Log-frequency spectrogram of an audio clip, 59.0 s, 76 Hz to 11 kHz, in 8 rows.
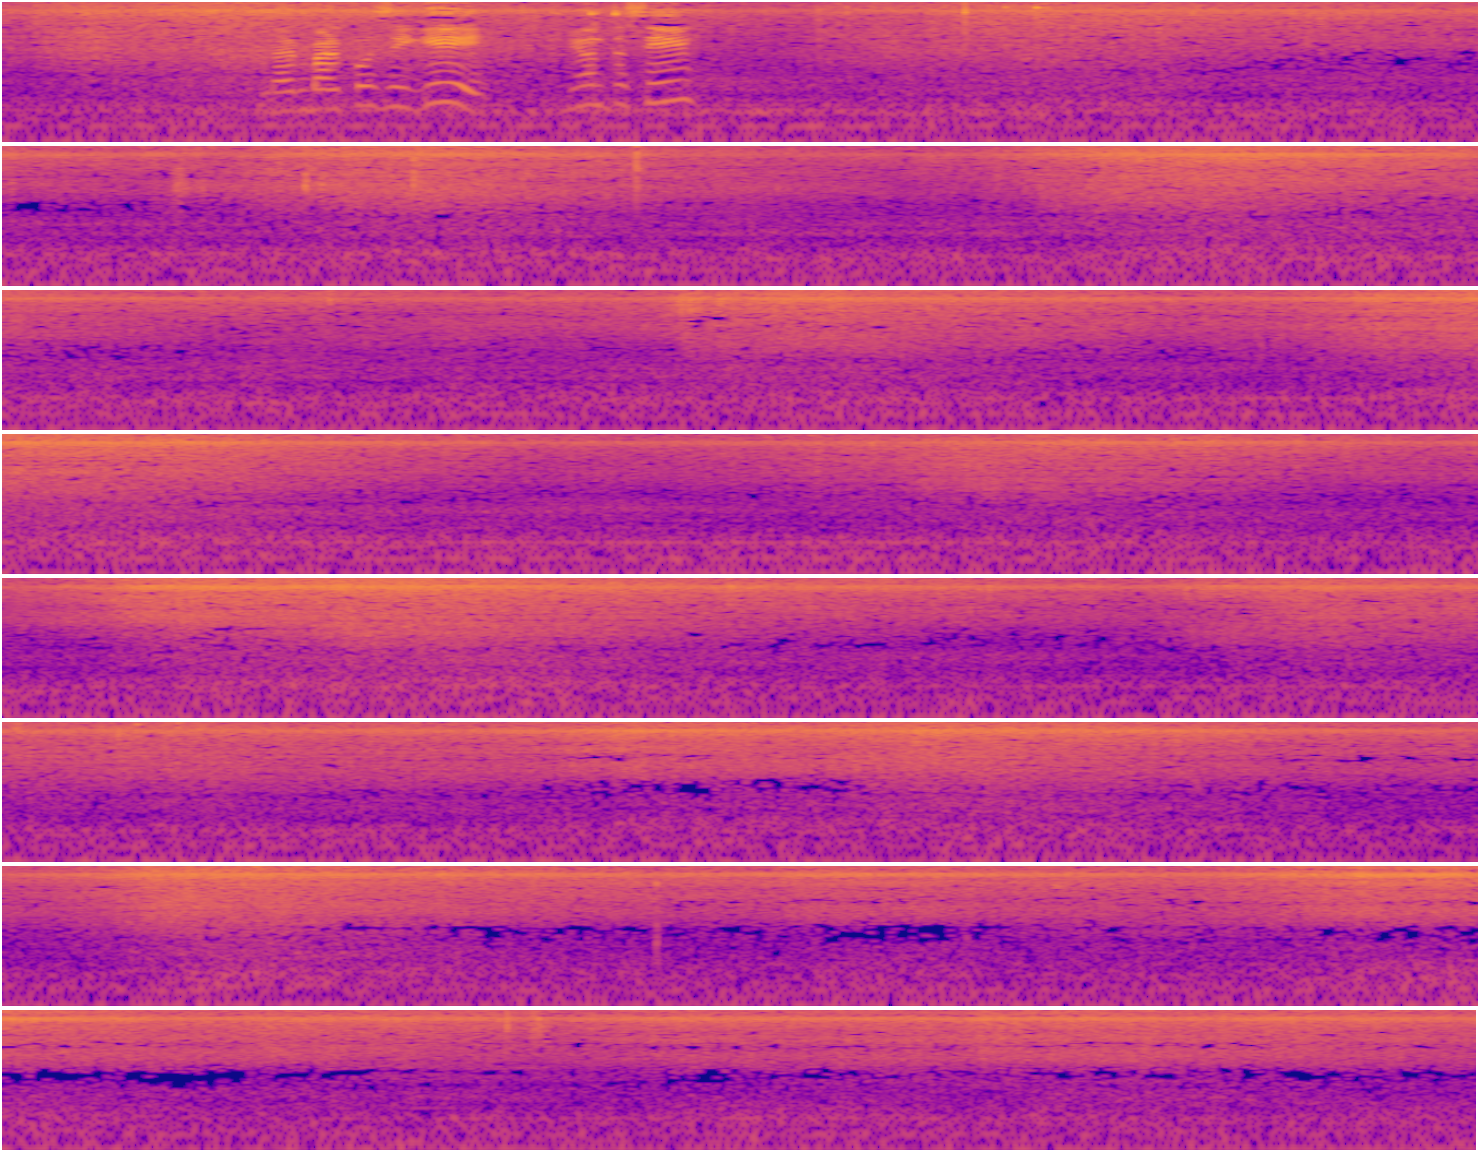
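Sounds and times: waves washing onto pebbles: 0.0 - 59.0
wind rumble on microphone: 0.0 - 59.0.

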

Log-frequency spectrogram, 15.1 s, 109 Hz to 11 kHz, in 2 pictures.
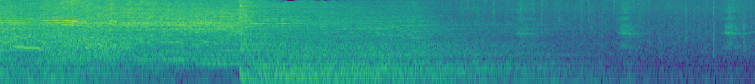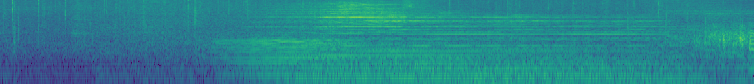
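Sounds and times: dramatic orchestral score: 0.0 - 6.0, 9.6 - 15.0.

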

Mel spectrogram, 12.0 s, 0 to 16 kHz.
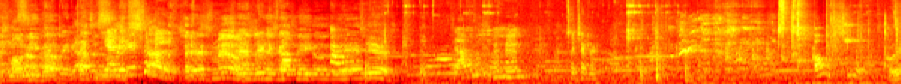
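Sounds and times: voices of small group: 0.0 - 12.0.

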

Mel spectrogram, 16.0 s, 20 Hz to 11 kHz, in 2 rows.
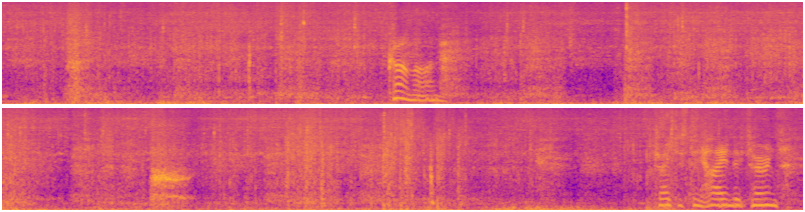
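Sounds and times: bike clattering and rattling: 0.0 - 16.0
tyre and wind noise: 0.0 - 16.0.

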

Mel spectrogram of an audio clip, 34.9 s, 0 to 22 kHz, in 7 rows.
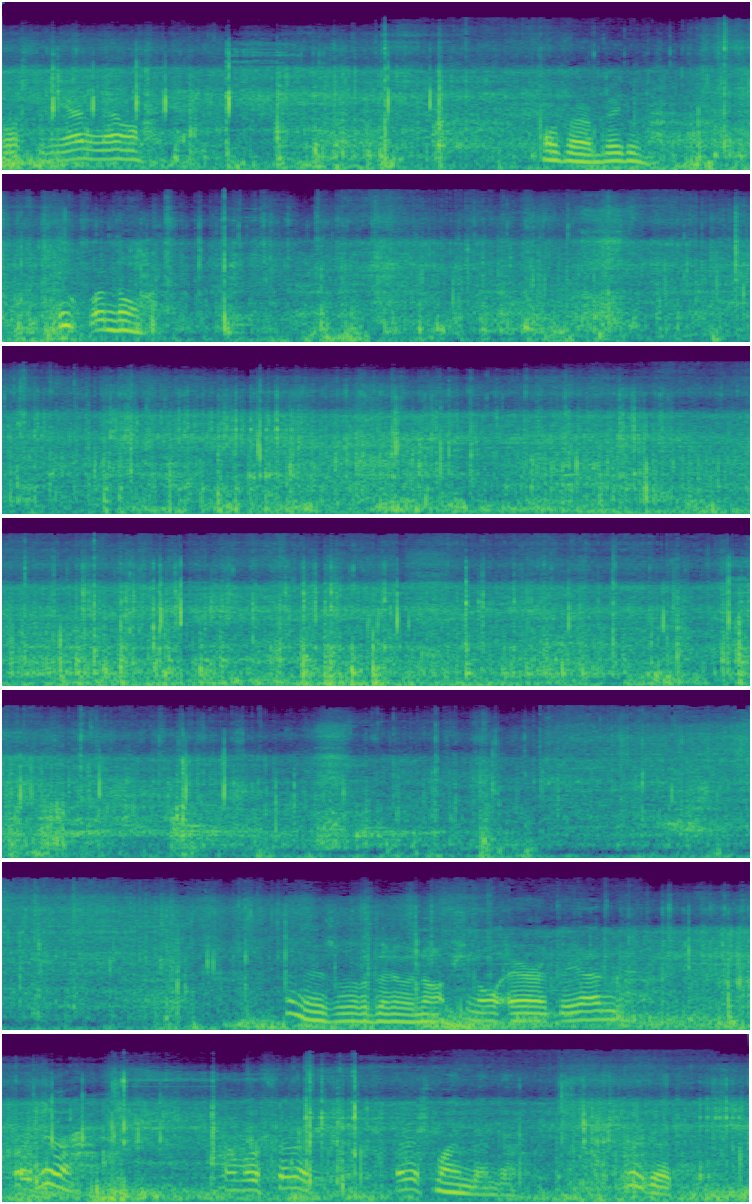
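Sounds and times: bike clicks and rattles: 0.0 - 34.9
bike tyre noise on dirt: 0.0 - 34.9.

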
